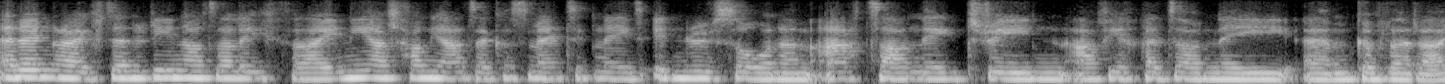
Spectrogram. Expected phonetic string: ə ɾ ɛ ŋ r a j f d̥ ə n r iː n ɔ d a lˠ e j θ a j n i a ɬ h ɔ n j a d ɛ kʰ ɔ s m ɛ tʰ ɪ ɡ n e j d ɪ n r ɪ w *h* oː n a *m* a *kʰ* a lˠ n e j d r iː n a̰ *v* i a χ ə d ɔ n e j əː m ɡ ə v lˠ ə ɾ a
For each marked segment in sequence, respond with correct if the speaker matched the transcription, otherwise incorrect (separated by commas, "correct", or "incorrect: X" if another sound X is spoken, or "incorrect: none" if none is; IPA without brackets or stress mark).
incorrect: s, correct, incorrect: tʰ, correct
